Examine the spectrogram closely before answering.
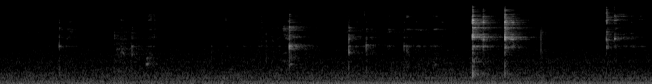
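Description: A metal fork clinking and scraping on a plate as spaghetti is twirled onto it: scattered light clicks, the loudest two close together a little under five seconds in.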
